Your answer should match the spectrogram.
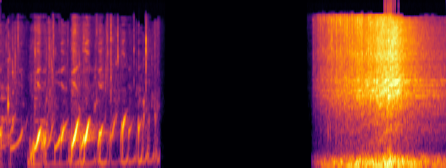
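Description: Logo-animation sound effects: a quick run of about ten short rising pitch glides in the first second and a half, then dead silence. About three seconds in comes a loud swell of rushing noise over a deep low rumble, which then fades out.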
